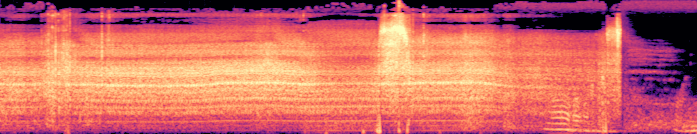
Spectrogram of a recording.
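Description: A car engine drones steadily and then winds down.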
